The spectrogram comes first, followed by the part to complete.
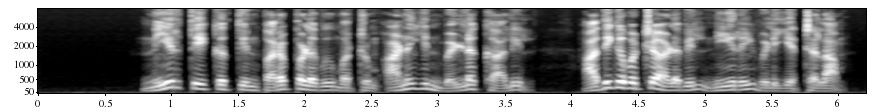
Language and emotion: Tamil, neutral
